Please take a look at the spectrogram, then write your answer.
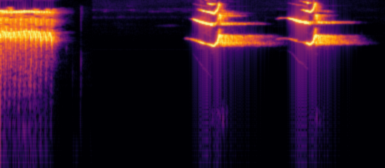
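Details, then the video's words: Common hill myna (Gracula religiosa): a harsh, rasping buzzy burst, then after a pause two loud, ringing whistles, each opening with a sharp upward-swept note and settling into a sustained bright tone before fading; otherwise quiet. "O Canto do MAINÁ DA MONTANHA (Gracula Religiosa) Bird Song - Hill Myna"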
